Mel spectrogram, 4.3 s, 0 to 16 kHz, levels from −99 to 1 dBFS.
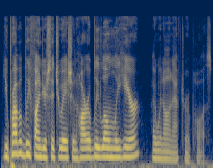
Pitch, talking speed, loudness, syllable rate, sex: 155 Hz, 195 wpm, -19 LUFS, 6.4 syllables/s, female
